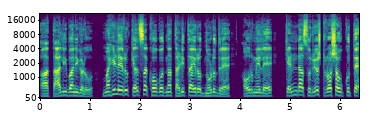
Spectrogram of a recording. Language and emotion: Kannada, angry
